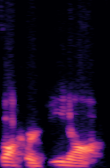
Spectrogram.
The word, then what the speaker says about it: Fakhretdinov: Okay, Fakhretdinov. That's the best way to pronounce his name.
